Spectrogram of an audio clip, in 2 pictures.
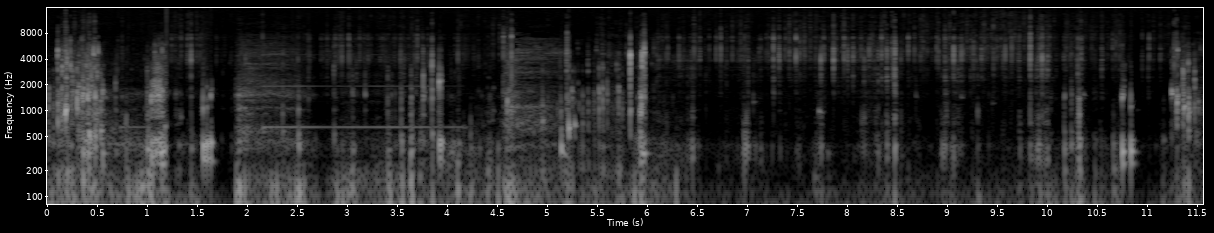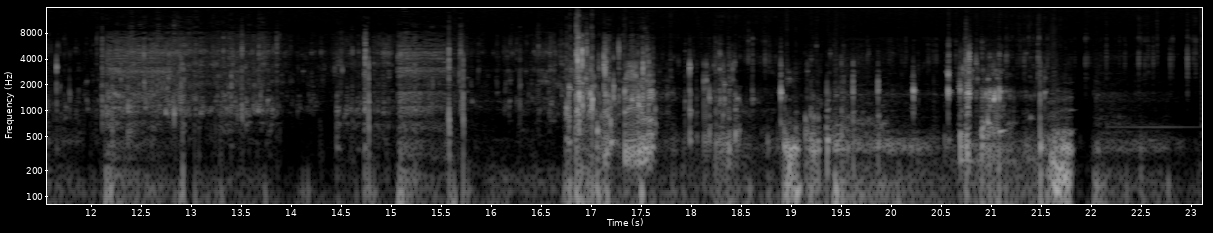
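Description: Water swishing and gurgling around a camera filmed in the sea, with irregular knocks and bumps against the housing.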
